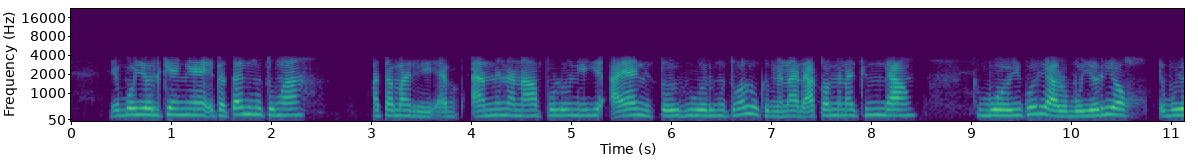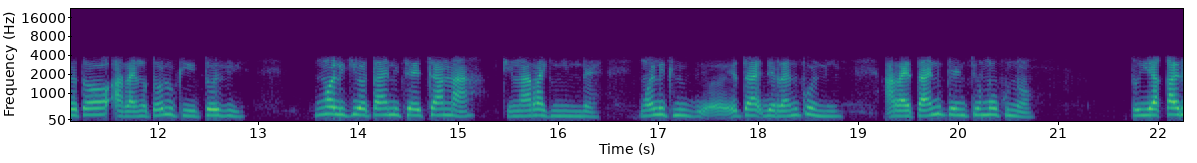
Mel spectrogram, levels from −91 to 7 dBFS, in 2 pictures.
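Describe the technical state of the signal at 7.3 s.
G.729 codec damage is present at 7.3 s, as it is throughout the clip. The speech is rebuilt from a vocal tract filter, pitch predictor and sparse pulses, which fits an 8 kbit/s stream. It is confined to roughly 150 Hz to 3.7 kHz and sounds plainly rough and synthetic.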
